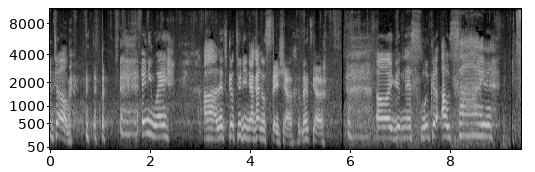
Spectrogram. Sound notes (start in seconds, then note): 0.2 chuckles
